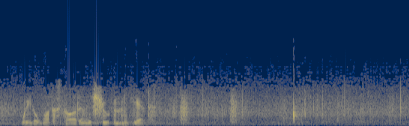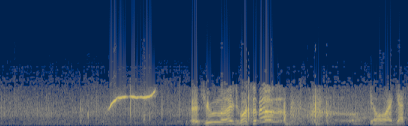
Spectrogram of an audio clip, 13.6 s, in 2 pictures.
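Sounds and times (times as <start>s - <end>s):
speech: 0.4s - 2.8s, 10.0s - 11.7s, 13.0s - 13.6s
loud human whistle: 8.6s - 9.5s.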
